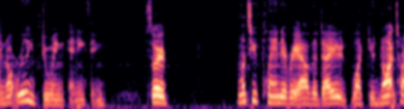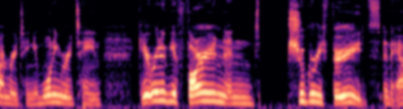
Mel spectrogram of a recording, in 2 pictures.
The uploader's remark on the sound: Just got out the gym and recorded this in my car.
